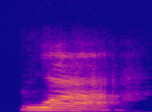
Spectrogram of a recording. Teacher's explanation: Jadi waw itu makhrajnya dengan memonyongkan kedua bibir. Wa. Jadi bukan memonyongkan tapi tidak mempertemukan kedua bibir ya. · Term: huruf waw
